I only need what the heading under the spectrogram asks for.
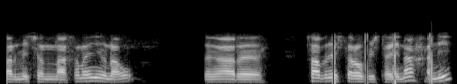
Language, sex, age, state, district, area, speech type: Bodo, male, 45-60, Assam, Baksa, urban, conversation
